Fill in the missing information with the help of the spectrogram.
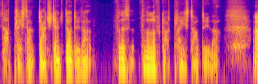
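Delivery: hushed, half-whispered mock plea; mock pleading. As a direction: beg under your breath, playfully. Mock plea against doing the accent.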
